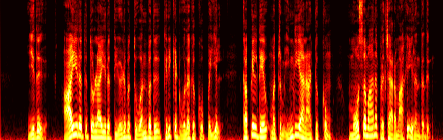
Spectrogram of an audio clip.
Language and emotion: Tamil, neutral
